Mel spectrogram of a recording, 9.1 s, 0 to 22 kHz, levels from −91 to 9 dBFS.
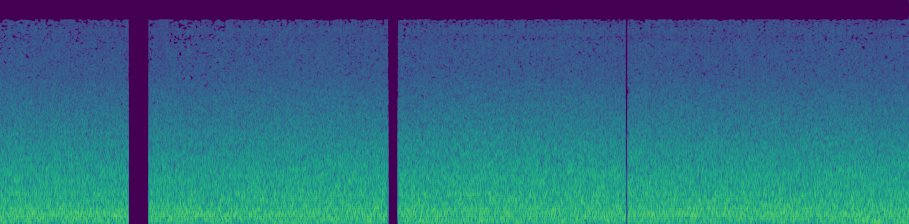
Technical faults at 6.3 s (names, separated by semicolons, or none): Bluetooth dropout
